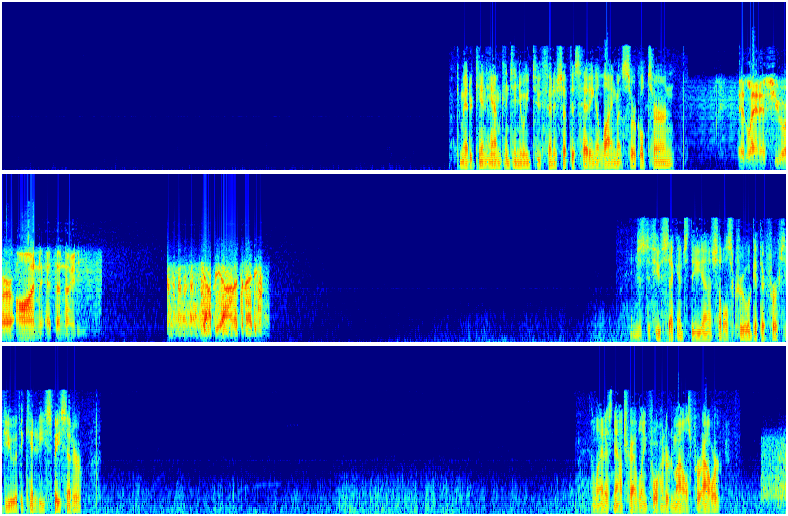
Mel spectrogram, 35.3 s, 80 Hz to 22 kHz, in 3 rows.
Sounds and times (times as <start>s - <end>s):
Radio: 9.4s - 13.3s, 14.3s - 15.8s, 34.9s - 35.2s.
